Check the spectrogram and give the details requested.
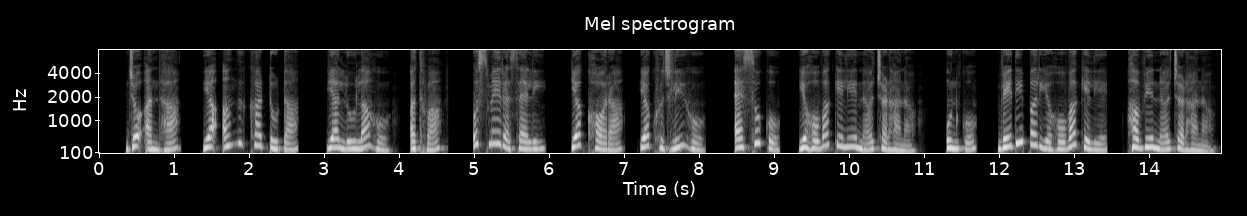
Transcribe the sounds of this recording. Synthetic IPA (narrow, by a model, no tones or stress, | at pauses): d͡ʒoːʔɐ̃nd̪ʱa | jaʔɐ̃ŋɡkaʈuːʈa | jaluːlaɦoː | ɐt̪ʰʋaː | ʊsmẽɾɐsɛːli | jakʰɔːɾa | jakʰʊd͡ʒliɦoː | ɛːsõko | jɐɦoːʋakelienɐt͡ʃɐɽ̤aːnaː | ʊnko | ʋeːd̪ipɐɾjɐɦoːʋakelie | hɐʋjənɐt͡ʃɐɽ̤aːna̰ː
